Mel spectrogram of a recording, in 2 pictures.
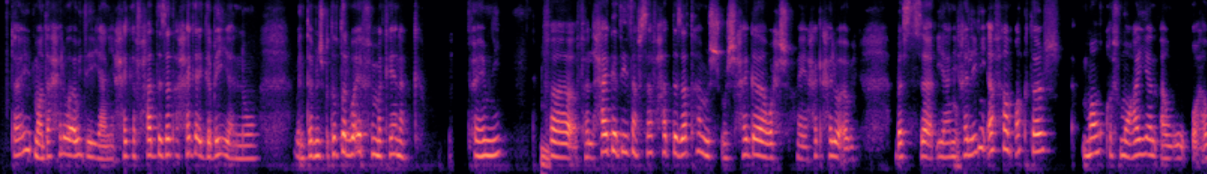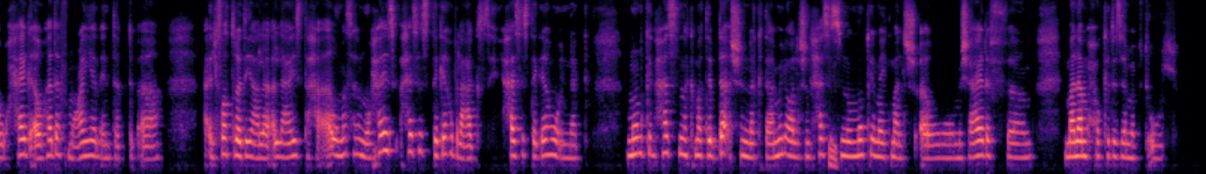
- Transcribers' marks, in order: tapping; other noise
- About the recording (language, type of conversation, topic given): Arabic, advice, إزاي كانت تجربتك مع إن أهدافك على المدى الطويل مش واضحة؟
- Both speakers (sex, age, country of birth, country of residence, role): female, 35-39, Egypt, Egypt, advisor; male, 20-24, Egypt, Egypt, user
